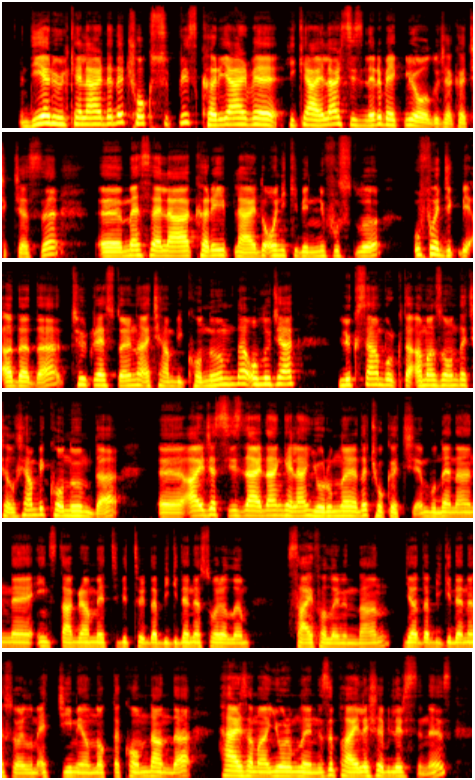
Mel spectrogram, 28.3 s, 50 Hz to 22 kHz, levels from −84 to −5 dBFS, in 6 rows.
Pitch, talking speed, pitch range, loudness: 145 Hz, 135 wpm, 125-165 Hz, -22 LUFS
